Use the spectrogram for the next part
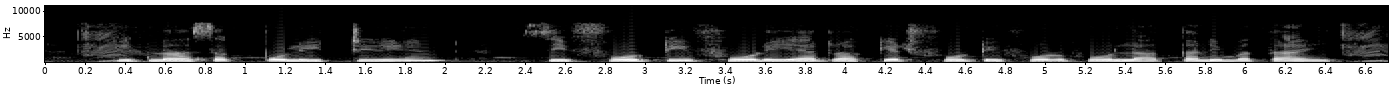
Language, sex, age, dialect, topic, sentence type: Bhojpuri, female, 18-24, Northern, agriculture, question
